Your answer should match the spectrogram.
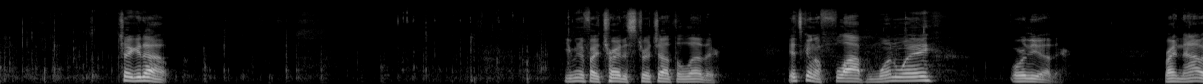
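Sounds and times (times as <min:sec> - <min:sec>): bag clicks and rustles: 0:00.0 - 0:06.2.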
